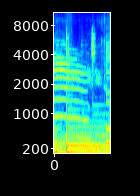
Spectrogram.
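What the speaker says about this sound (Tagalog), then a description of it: "Andito yung pusa." A house cat lets out a single clear, close meow with a bright harmonic tone, lasting just under a second and heard alone.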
